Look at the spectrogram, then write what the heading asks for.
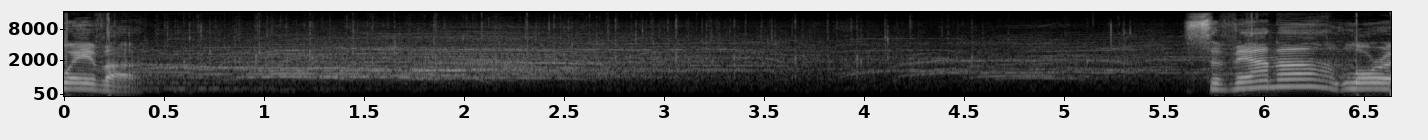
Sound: audience cheering and applauding

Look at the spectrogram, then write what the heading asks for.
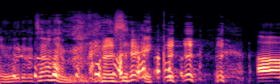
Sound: laughs

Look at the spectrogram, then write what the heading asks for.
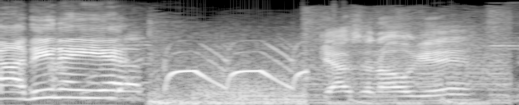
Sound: sirens blare

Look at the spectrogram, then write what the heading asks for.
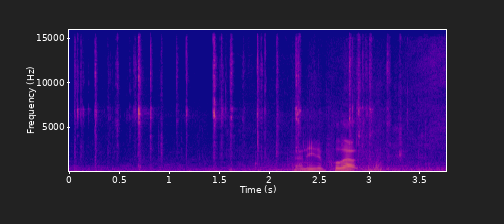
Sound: poker chips shuffling

